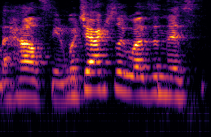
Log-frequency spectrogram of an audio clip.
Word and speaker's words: Halcyon: housing which i had no idea how to pronounce until they were talking about it but the halcyon so it sounds like you're going to board the halcyon and then you're going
